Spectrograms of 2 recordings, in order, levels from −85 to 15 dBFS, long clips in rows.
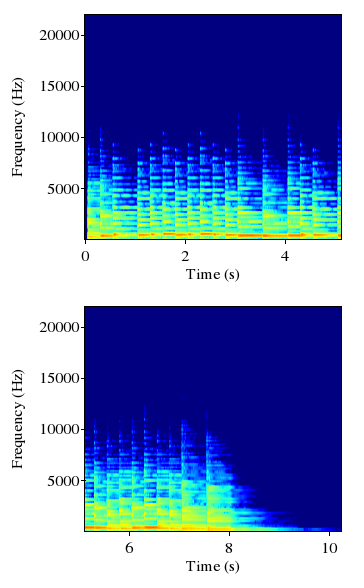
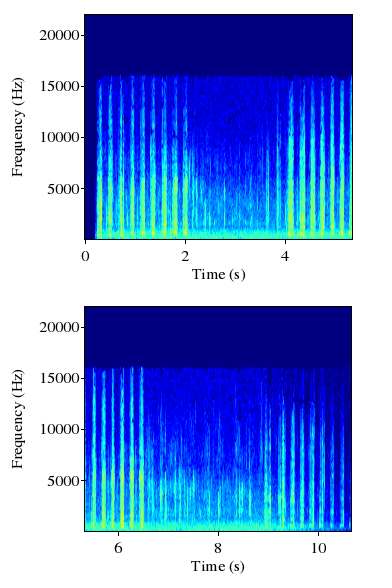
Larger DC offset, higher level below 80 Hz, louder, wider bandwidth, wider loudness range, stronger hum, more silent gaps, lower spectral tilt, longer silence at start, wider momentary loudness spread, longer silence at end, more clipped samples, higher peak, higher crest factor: neither; first, -38 dBFS vs -64 dBFS; first, -14 LUFS vs -26 LUFS; second, 8.4 kHz vs 16.5 kHz; second, 5 LU vs 11 LU; neither; neither; first, -5.5 dB/octave vs 0 dB/octave; second, 0.05 s vs 0.2 s; second, 5 LU vs 17 LU; first, 1.55 s vs 0.15 s; neither; about the same, 0 dBFS vs -2 dBFS; second, 14 dB vs 28 dB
